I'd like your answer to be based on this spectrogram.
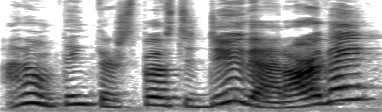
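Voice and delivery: bugle voice. A narrator's reading. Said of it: "the voice goes on".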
